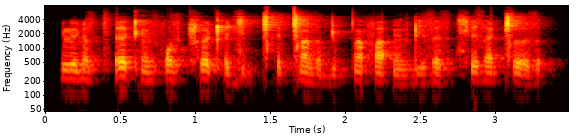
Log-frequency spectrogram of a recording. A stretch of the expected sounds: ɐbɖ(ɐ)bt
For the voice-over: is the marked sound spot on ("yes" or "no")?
yes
